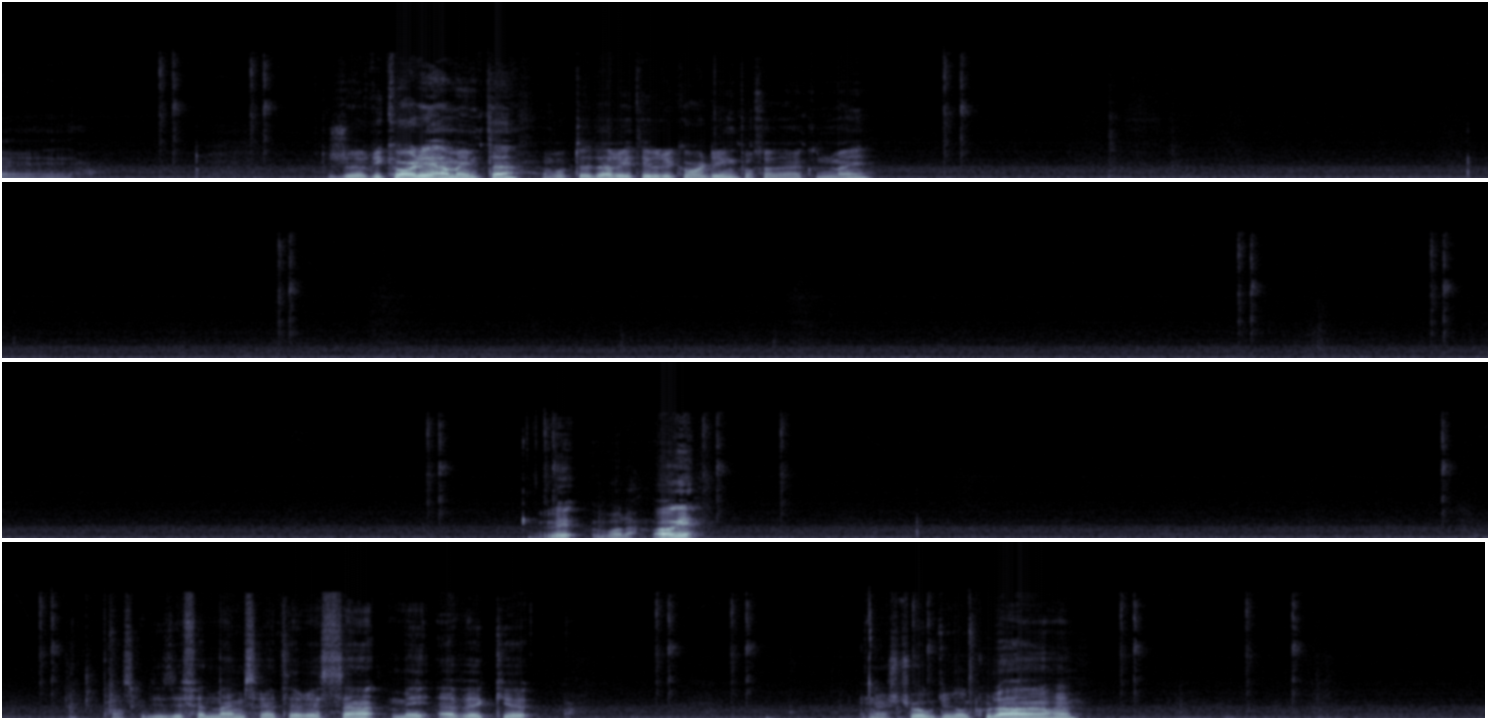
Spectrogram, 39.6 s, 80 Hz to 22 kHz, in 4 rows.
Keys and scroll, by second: 30.3 ctrl+a.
